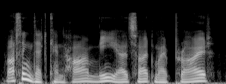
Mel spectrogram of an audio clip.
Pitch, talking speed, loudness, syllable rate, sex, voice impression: 130 Hz, 210 wpm, -18 LUFS, 5.9 syllables/s, male, masculine, adult-like, slightly middle-aged, slightly thick, slightly relaxed, slightly weak, slightly bright, slightly soft, slightly muffled, slightly halting, slightly raspy, slightly cool, intellectual, sincere, slightly calm, slightly mature, slightly friendly, slightly reassuring, wild, slightly lively, kind, modest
